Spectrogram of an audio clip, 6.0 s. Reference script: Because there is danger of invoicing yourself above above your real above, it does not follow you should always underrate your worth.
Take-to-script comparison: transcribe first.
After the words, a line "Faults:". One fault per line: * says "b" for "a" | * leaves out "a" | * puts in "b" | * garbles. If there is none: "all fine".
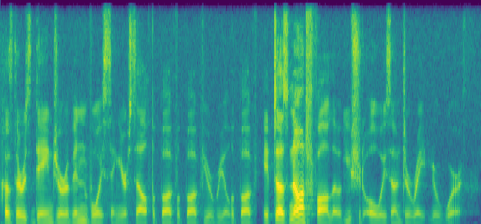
Because there is danger of invoicing yourself above above your real above, it does not follow you should always underrate your worth.
Faults:
all fine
